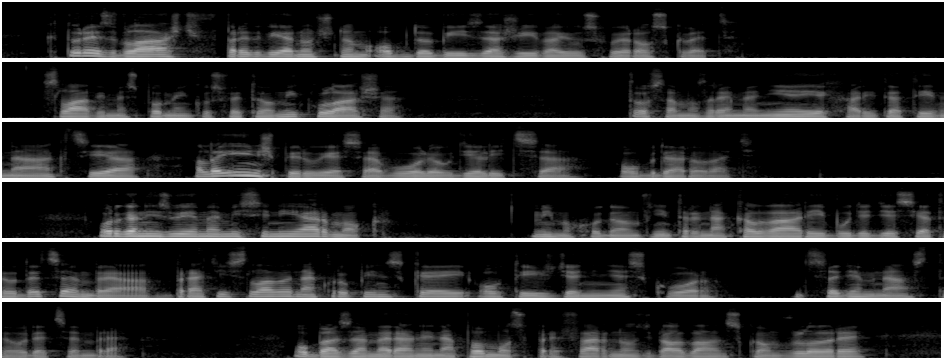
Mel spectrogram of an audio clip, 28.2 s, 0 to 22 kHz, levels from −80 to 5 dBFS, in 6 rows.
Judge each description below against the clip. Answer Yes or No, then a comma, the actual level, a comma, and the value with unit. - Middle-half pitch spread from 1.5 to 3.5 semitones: Yes, narrow, 2.6 semitones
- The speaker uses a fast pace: No, average, 115 wpm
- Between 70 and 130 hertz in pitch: Yes, low, 115 Hz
